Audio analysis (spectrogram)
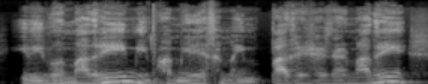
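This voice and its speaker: A man's fairly quick, somewhat breathy speech at medium pitch, with ordinary pitch variation and a dark, mellow tone. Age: 80s+. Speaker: retired radio journalist. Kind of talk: interview. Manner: halting.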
